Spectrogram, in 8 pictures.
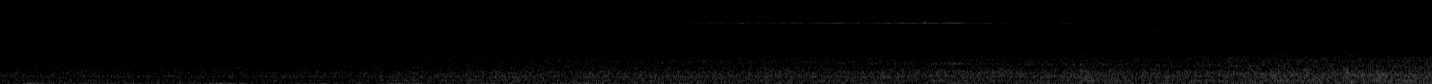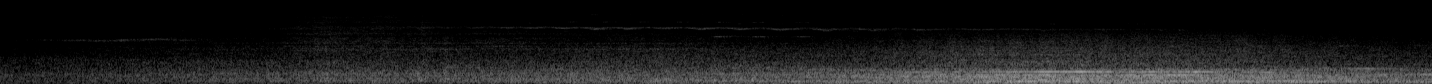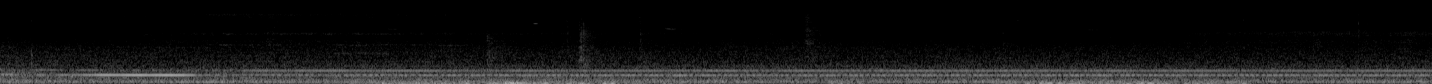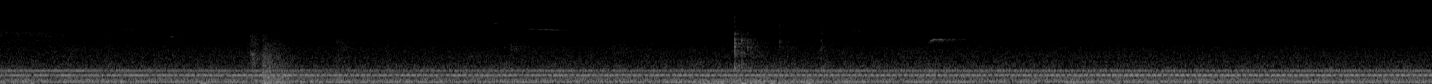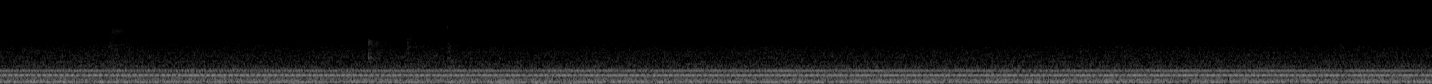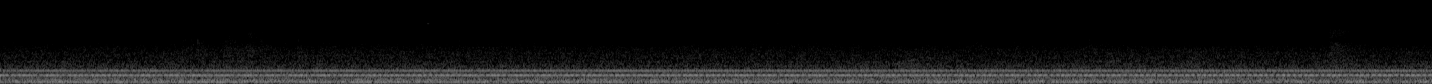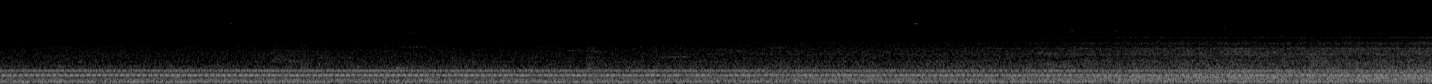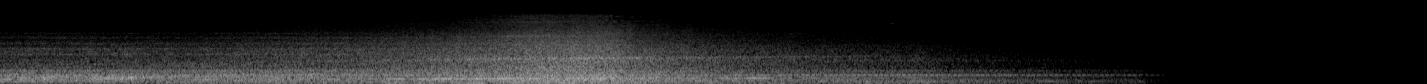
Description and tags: Swiss federal train departing station.
Recorded with Zoom H4N in 2014 in an almost empty train station in Sierre, Switzerland.
departure, train, train-station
